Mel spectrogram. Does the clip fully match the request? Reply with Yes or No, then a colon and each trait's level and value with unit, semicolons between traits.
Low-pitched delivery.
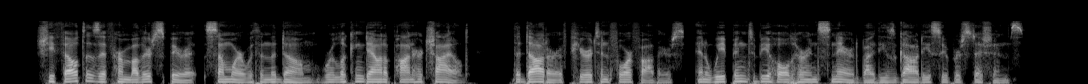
Yes: low, 110 Hz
